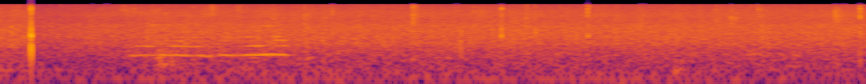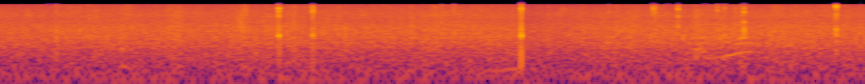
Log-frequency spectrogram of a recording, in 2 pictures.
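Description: Light rain falling steadily: a soft, even patter broken by a few sharp clicks.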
